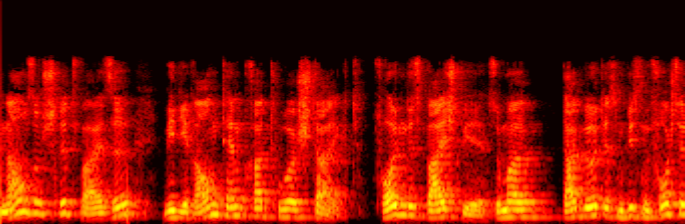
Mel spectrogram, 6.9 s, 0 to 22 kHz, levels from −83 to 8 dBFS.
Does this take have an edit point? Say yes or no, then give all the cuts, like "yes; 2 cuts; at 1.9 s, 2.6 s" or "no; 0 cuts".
yes; 1 cut; at 3.7 s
